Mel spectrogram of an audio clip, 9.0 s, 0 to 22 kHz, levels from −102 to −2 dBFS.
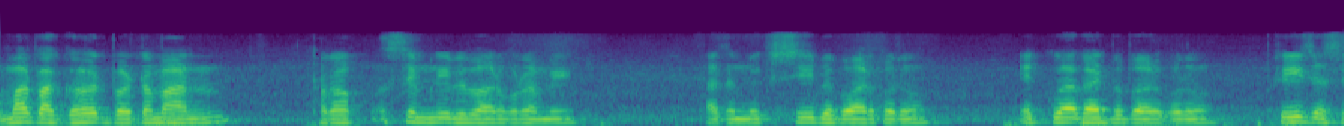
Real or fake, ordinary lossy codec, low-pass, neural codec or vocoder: fake; AAC, 32 kbps; 7.2 kHz; vocoder, 44.1 kHz, 128 mel bands every 512 samples, BigVGAN v2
